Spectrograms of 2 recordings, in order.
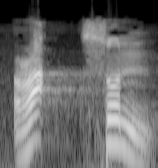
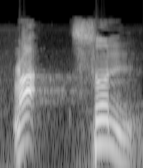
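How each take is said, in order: First: رأسن drawn out slowly with the hamza stopped on jazm; slow careful demo. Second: Said in the usual way. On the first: Shown as a demonstration. Teacher demonstrating رأسن to students, slow and exaggerated. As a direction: say رأسن slowly, marking the glottal stop after ra. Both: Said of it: "اگر اس پر جزم ڈال دیں".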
